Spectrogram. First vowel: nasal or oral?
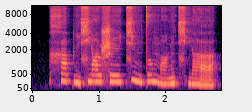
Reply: oral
